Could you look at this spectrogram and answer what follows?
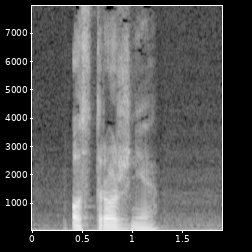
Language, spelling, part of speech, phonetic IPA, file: Polish, ostrożnie, adverb / noun, [ɔˈstrɔʒʲɲɛ], Pl-ostrożnie.ogg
